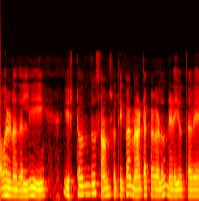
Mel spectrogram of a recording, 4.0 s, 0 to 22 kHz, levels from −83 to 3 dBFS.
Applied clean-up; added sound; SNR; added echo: none; none; none; none.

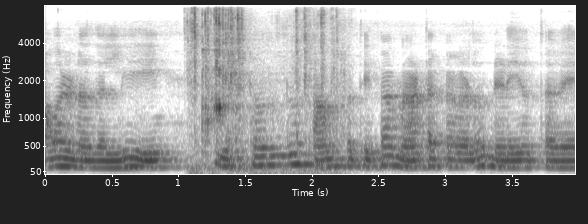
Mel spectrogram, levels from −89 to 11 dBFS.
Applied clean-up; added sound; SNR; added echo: none; Coin (dropping); 10 dB; reverberation time 0.6 s.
